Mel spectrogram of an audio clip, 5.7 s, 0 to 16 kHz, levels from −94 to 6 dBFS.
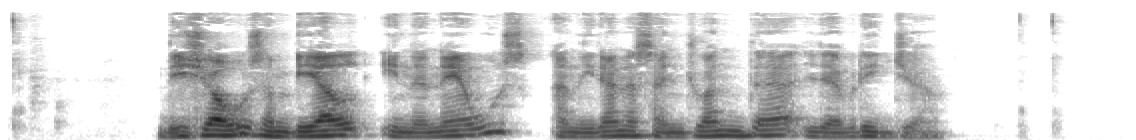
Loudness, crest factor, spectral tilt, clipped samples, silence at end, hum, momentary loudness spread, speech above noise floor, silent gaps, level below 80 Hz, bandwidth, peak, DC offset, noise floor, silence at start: -20 LUFS; 20 dB; -6 dB/octave; under 0.1%; 1 s; none; 13 LU; 54 dB; none; -54 dBFS; 11.5 kHz; 0 dBFS; under 0.1%; -73 dBFS; 0.8 s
